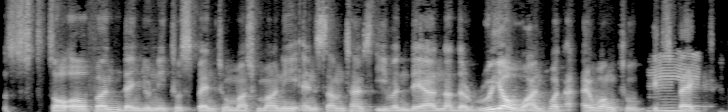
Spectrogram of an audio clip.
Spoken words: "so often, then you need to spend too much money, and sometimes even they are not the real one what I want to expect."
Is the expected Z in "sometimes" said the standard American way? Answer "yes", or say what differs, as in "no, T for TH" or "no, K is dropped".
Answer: no, S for Z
